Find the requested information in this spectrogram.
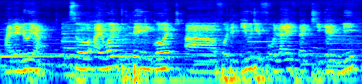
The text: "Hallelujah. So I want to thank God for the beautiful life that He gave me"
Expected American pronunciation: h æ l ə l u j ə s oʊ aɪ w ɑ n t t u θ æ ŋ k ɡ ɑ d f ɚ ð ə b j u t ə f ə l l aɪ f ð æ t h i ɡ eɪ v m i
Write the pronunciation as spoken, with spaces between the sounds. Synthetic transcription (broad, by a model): h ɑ l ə l u j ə s oʊ aɪ w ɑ n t t u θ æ ŋ k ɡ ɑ d f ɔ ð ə b j u t ə f ə l l aɪ f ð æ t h i ɡ eɪ v m i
